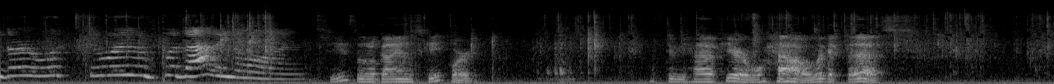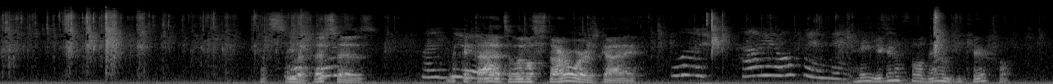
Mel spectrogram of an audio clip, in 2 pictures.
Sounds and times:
Inside, small room: 0:00.0 - 0:21.0.

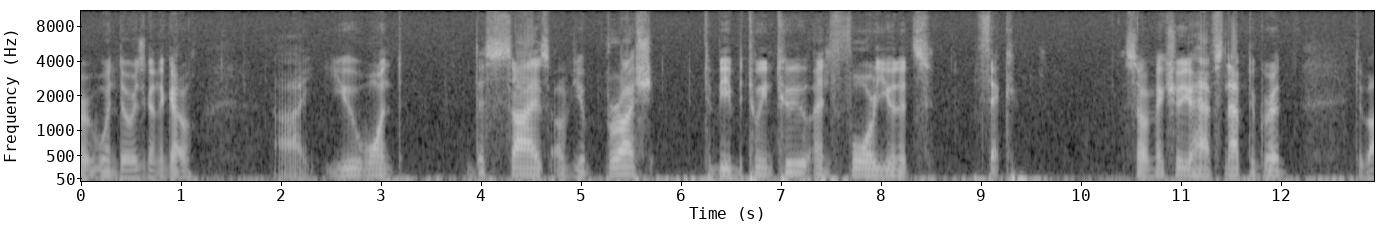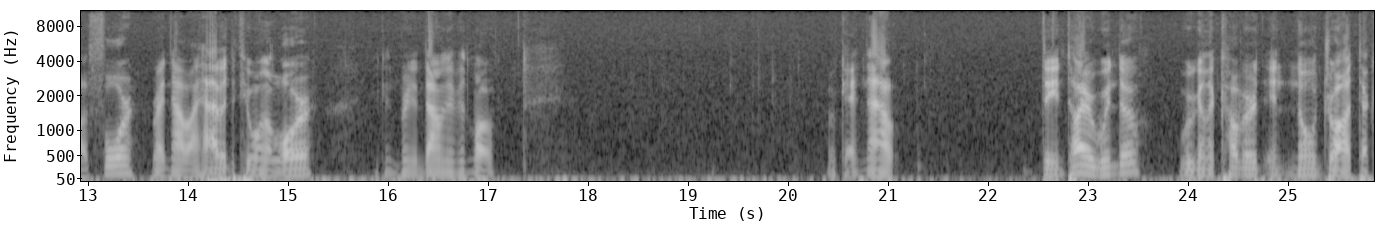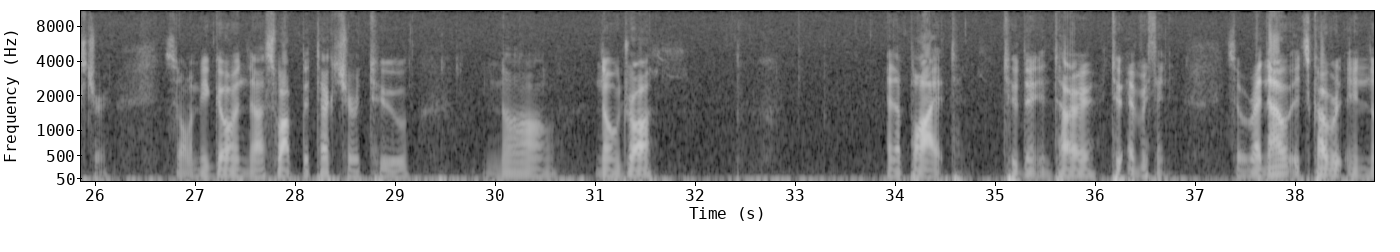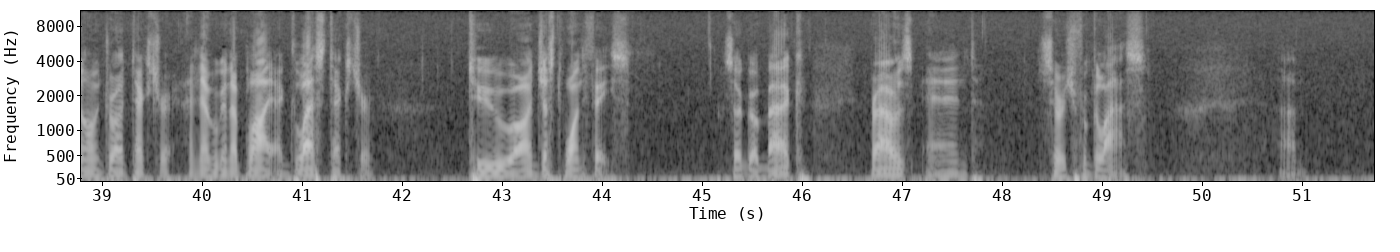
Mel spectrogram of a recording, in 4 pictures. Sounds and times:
Speech: 0:00.0 - 0:01.2, 0:01.9 - 0:03.2, 0:03.9 - 0:09.4, 0:10.4 - 0:12.1, 0:12.8 - 0:15.3, 0:15.9 - 0:17.1, 0:20.4 - 0:21.1, 0:22.5 - 0:29.2, 0:29.9 - 0:31.6, 0:33.9 - 0:41.8, 0:42.7 - 0:44.3, 0:45.1 - 0:46.1, 0:46.7 - 0:47.8, 0:48.4 - 0:49.5, 0:50.8 - 0:51.1.

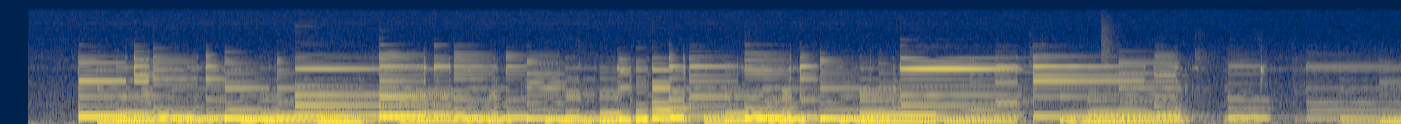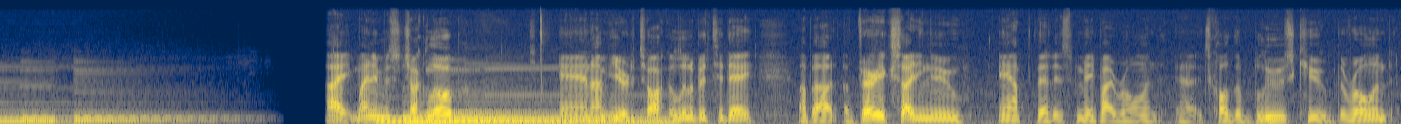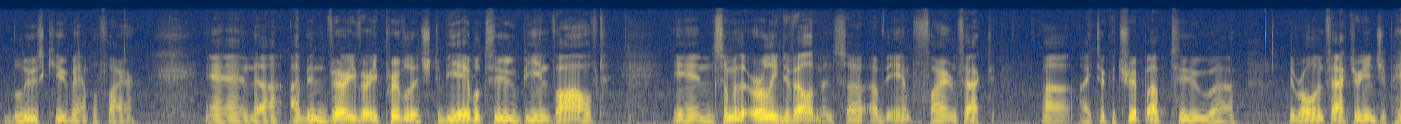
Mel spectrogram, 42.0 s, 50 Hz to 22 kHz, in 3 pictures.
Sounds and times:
Electric guitar: 0:00.8 - 0:16.7, 0:17.8 - 0:21.1.

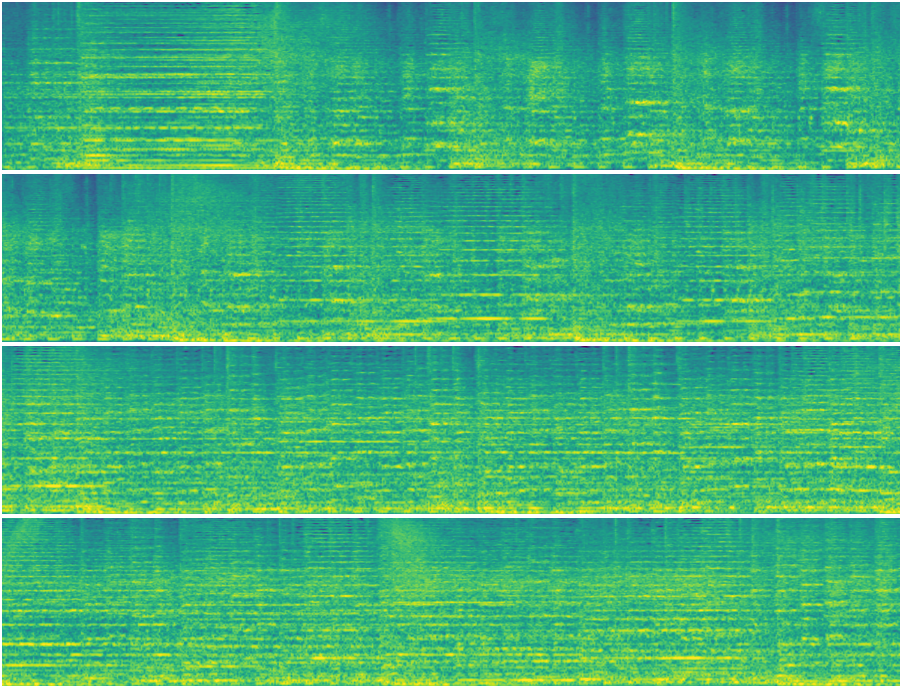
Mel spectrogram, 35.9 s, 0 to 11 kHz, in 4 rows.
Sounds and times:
Music: 0:00.0 - 0:35.9.

